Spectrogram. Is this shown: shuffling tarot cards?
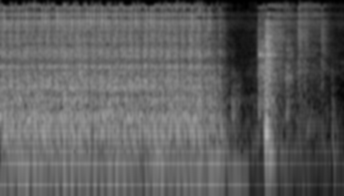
no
